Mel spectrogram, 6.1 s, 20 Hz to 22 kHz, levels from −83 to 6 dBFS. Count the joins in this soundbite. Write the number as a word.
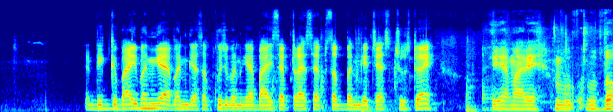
one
